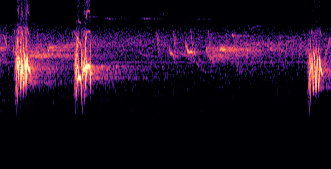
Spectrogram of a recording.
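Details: Blue rock thrush calling: three loud, short burry notes, two close together and one after a gap, each trailing into a ringing echo, with faint softer notes between.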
